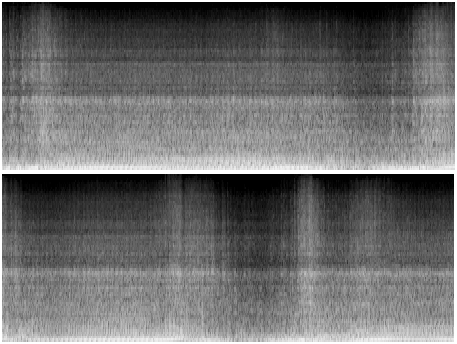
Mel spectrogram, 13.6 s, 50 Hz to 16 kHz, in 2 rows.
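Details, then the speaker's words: Chevy C30 carbureted V8 with mufflers cut off, parked at high idle: loud open-exhaust rumble with repeated clean blips returning to steady idle; runs normally at rest. "so i mean it sounds good when it's when it's at rest but let me get out here on the highway and try this out see what see what it does"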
